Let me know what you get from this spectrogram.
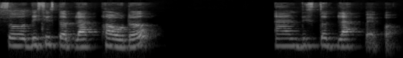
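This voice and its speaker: A woman with a Sri Lankan accent and a somewhat high voice teaches in an informal way. She speaks haltingly, as a doctor explaining her field to listeners. She often checks in with little tag words as she goes. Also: level tone, a little mellow. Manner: halting, checking in with "right?" and "okay". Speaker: Ayurvedic doctor giving a talk. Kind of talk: informal instructional online talk.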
